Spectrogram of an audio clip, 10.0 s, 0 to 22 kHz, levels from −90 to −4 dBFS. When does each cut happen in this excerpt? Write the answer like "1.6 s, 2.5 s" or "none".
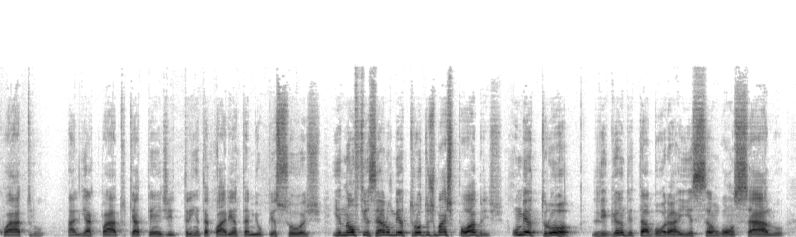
4.0 s, 6.3 s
